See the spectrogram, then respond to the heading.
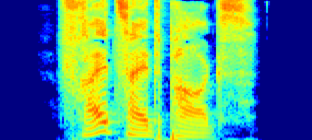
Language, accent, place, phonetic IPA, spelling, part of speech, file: German, Germany, Berlin, [ˈfʁaɪ̯t͡saɪ̯tˌpaʁks], Freizeitparks, noun, De-Freizeitparks.ogg
- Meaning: 1. genitive singular of Freizeitpark 2. plural of Freizeitpark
